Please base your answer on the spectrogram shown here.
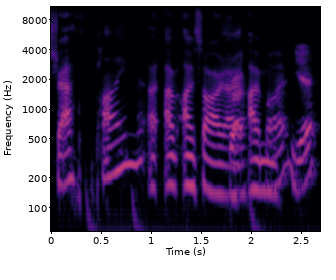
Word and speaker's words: Strathpine: the name um yeah strathfield it's strathpine I'm sorry I'm mine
